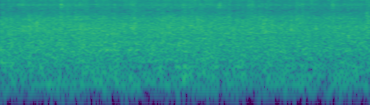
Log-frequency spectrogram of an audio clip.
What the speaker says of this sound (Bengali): কেমন বৃষ্টি হচ্ছে দেখো,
